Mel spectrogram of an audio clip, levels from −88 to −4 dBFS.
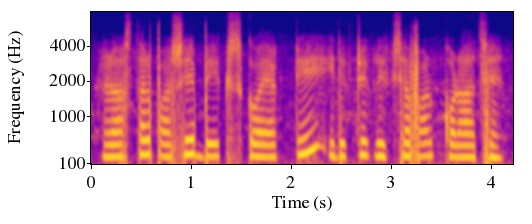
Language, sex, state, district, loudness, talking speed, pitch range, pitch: Bengali, female, West Bengal, Alipurduar, -14 LUFS, 125 wpm, 230-265 Hz, 245 Hz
